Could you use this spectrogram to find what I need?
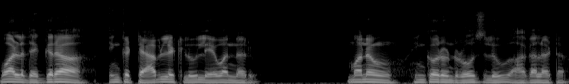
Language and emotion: Telugu, sad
